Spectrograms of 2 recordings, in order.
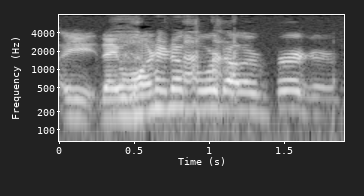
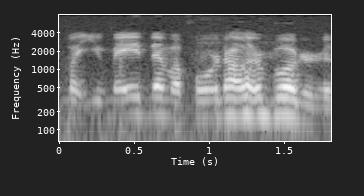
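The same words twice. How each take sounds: First: Said in the usual way. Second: Falling line ending on "booger", not burger. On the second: Retold or imitated. Friend repeating the clerk's joke, burger said as "booger". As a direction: swap burger for "booger", vowel like book.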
